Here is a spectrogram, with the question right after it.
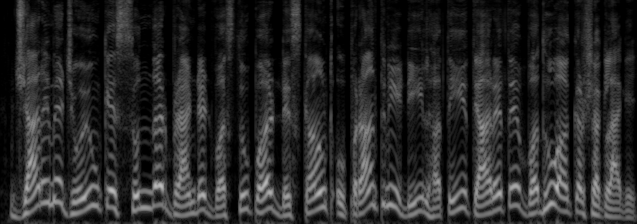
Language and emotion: Gujarati, happy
